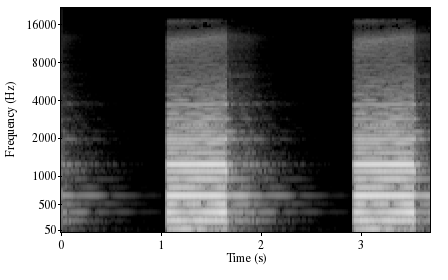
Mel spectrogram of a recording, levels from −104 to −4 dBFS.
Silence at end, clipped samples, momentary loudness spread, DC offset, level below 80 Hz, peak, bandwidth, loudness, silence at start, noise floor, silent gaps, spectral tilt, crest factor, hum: 0 s; under 0.1%; 8 LU; under 0.1%; -42 dBFS; -8 dBFS; 14.5 kHz; -18 LUFS; 1.05 s; -80 dBFS; none; -5.5 dB/octave; 14 dB; none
